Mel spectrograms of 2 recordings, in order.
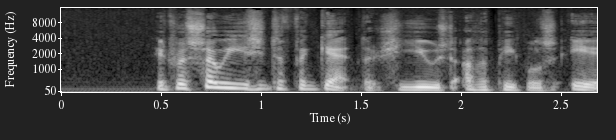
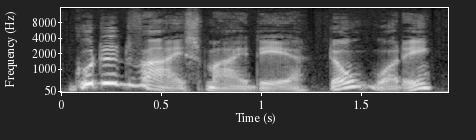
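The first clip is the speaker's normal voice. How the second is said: put-on raised, deliberate voice of an imperious old witch; old witch Miss Treason; 5 semitones higher than usual. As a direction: play the grand old witch holding court.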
